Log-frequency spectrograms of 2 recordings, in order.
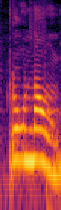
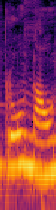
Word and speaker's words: pronoun: प्रोनाउन, इसकी प्रोनाउंसिएशन प्रोनाउन होगी, परनाउन नहीं होगी.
